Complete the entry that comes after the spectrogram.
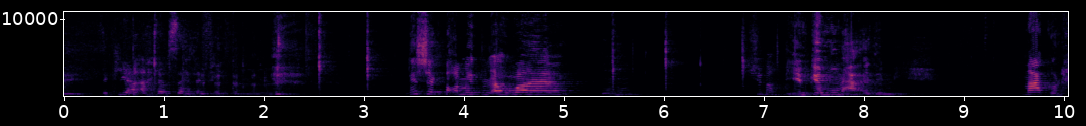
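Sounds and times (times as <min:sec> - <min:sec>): women speaking: 0:00.0 - 0:02.4, 0:03.4 - 0:05.8, 0:06.9 - 0:08.6.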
